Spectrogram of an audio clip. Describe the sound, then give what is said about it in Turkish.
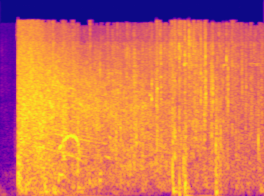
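An Israeli tank fires on journalists filming behind a wall. The shell explodes abruptly, a sudden loud blast followed by a sustained roar of noise with scattered crackles and debris-like bursts. “Bir duvarın ardında çekim yaparken İsrail tankı hedef gözeterek ateş açtı. Kamera o anda kayıttaydı.”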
